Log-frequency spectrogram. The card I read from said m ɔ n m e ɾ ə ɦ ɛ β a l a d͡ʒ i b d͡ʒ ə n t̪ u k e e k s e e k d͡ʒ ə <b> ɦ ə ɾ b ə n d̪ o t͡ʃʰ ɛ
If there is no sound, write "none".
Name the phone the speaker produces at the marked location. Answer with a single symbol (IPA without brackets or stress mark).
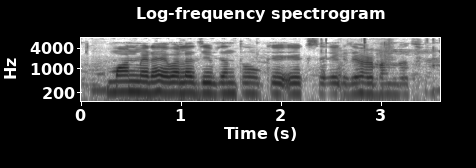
none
